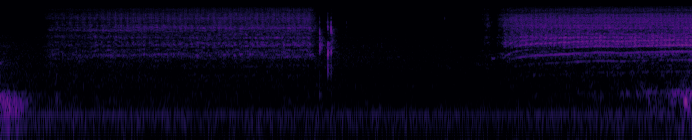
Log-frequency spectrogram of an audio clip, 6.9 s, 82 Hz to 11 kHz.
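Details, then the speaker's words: Lima Class 31 model locomotive motor bogie with gears refitted on silicone-greased spindles, run on a battery: thin, even high whir of motor and gears at steady pitch, no catching or grinding; sounds smooth. "That sounds quite smooth."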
